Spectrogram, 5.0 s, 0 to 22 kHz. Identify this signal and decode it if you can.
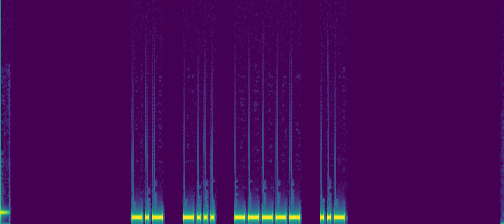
Morse code, heard as a keyed tone, about 36 wpm, spaced as for 25 wpm, 700 Hz. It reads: KB0U
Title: USA Call Signs - 4 Characters - 2x Character Spacing - 35wpm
